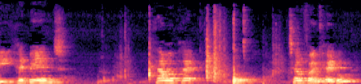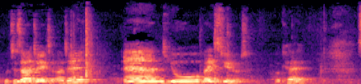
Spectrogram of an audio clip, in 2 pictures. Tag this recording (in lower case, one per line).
speech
